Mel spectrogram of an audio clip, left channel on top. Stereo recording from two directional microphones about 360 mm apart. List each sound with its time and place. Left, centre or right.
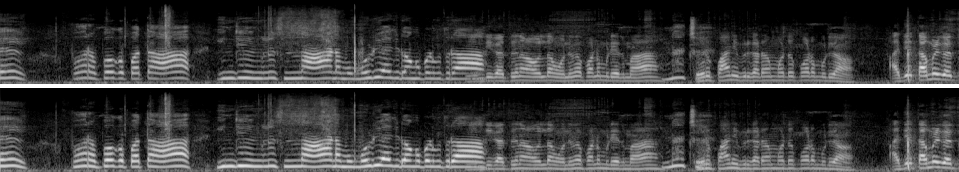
0.0 s a sound: centre
0.8 s speech: centre
4.9 s speech: centre
6.7 s speech: centre
7.2 s speech: centre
